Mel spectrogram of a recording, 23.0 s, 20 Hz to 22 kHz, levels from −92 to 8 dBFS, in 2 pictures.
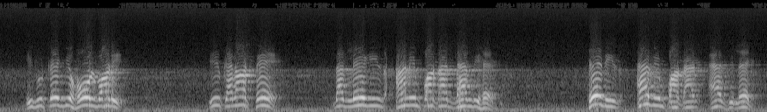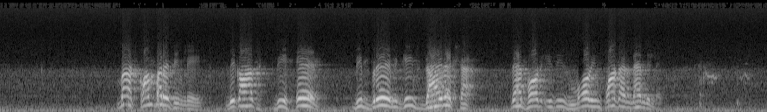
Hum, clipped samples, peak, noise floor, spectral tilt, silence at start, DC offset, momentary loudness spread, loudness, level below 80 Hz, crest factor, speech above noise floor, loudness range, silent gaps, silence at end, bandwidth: none; under 0.1%; -6 dBFS; -45 dBFS; -8 dB/octave; 0 s; under 0.1%; 17 LU; -21 LUFS; -46 dBFS; 18 dB; 24 dB; 5 LU; none; 0 s; 19.5 kHz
